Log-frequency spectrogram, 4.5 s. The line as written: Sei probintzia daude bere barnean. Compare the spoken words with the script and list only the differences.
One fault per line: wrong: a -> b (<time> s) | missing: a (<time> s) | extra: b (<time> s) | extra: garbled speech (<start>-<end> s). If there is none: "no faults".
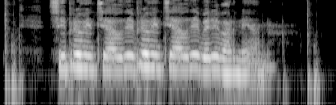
extra: probintzia daude (1.9 s)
